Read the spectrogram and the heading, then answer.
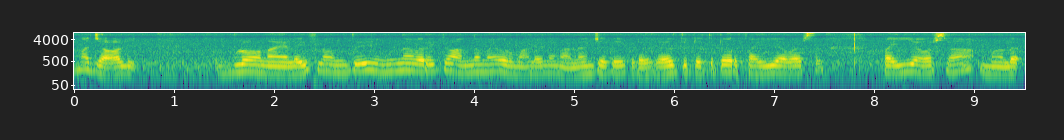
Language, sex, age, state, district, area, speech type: Tamil, female, 18-30, Tamil Nadu, Madurai, rural, spontaneous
